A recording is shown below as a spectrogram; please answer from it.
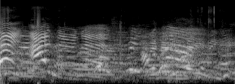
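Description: Teenage girls' voices: excited shouting and overlapping chatter, loudest at the start.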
